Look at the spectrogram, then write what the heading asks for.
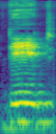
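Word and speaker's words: debt: जब letter B के बाद टी आता है तो बी साइलेंट होता है, जैसे डाउट डेट डेटा या डाउटफुल।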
